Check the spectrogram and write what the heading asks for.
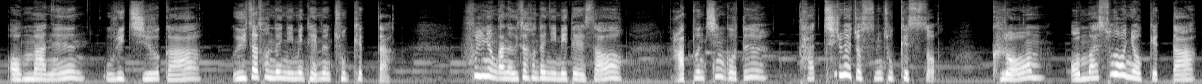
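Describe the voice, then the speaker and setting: A woman voicing a gentle, long-suffering middle-aged stepmother who speaks softly and soothingly, with slightly old-fashioned endings. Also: a little high, expressive, normal speed, faint music behind, lightly acted. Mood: tender.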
